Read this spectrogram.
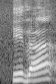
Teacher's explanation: Jadi idza itu digigit lidahnya. Idza, za itu fathah, depannya ada alif madah sebagai pemanjang.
